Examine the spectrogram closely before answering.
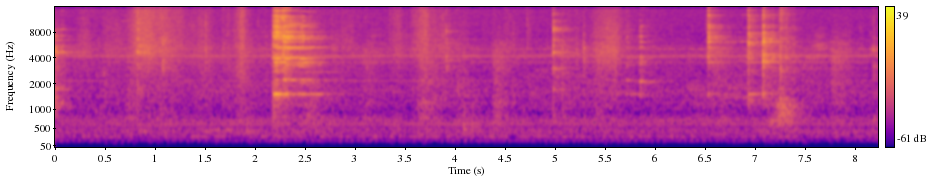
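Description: Metal spoon clinking against a ceramic plate while scooping food: several sharp clinks, the loudest a little over two seconds in, and a cluster more in the second half.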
